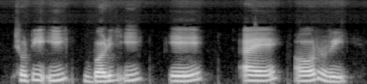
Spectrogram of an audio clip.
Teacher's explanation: जिन स्वरों का उच्चारण जीभ के आगे वाली भाग से होता है, ठीक है, वे अग्र स्वर कहलाते हैं, मतलब नोक वाला भाग, ठीक है।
